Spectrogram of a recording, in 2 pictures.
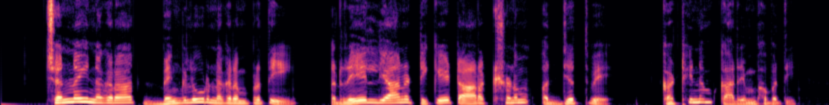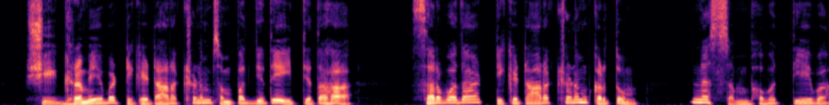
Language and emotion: Sanskrit, sad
